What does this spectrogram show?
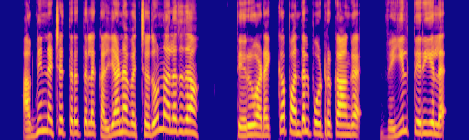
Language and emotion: Tamil, happy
